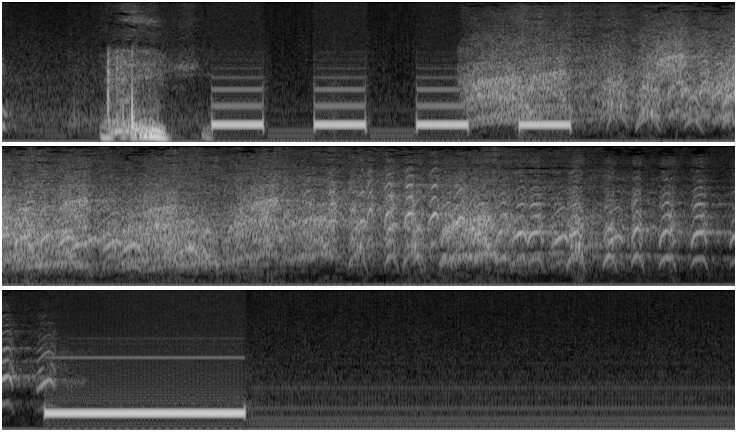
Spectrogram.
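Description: Telephone line tones: four short beeps of a busy signal after the other end hangs up, then a few seconds of laughter, then one long ringback tone of about a second as the number is dialled again. A low steady line hum follows.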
